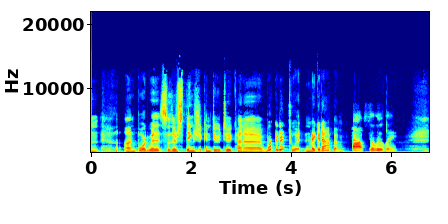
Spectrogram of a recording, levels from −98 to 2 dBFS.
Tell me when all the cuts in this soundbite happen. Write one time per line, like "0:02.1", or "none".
0:05.1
